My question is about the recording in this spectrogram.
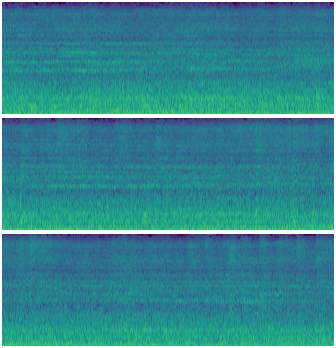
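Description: CSX freight train's gondolas and boxcars rolling steadily past over a grade crossing: a continuous rumble of steel wheels on the rails.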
